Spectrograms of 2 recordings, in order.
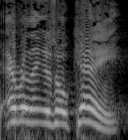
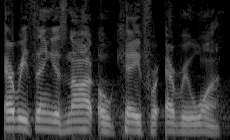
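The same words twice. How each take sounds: First: High, emphatic declaration; upbeat declaration. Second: Low, soft, measured statement; sober correction. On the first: Acted. Preacher tempted to just say all is fine, high declaration. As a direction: proclaim it in a raised voice. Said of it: "for me to just say". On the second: Real, not acted. Preacher wants listeners to know otherwise, low sober voice. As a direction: drop low and soft for the hard truth.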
